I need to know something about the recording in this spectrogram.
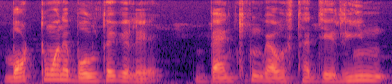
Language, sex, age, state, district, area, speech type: Bengali, male, 30-45, West Bengal, Hooghly, urban, spontaneous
